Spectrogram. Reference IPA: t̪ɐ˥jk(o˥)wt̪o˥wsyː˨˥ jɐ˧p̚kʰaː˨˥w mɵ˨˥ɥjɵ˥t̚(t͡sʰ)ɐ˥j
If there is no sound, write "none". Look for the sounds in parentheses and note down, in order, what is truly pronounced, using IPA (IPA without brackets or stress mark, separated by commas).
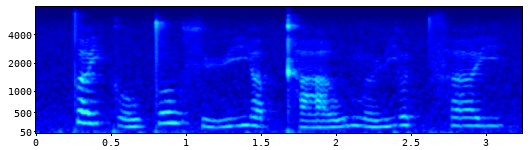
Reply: o˨˧, t͡sʰ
